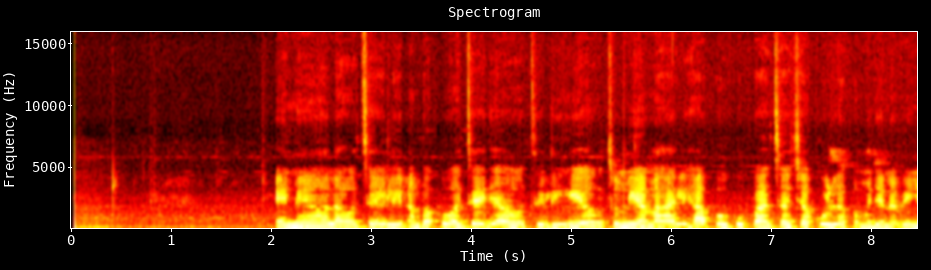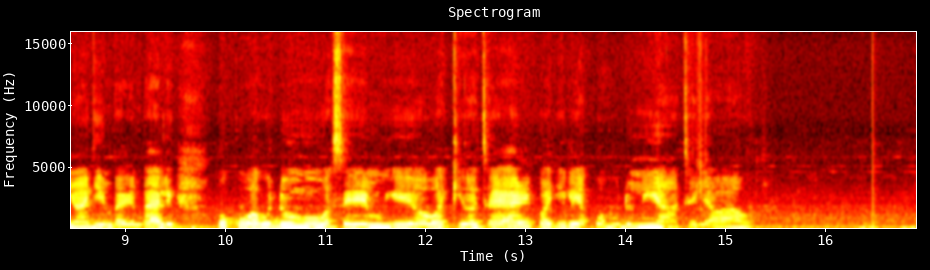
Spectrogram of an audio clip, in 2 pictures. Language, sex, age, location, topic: Swahili, female, 25-35, Dar es Salaam, finance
